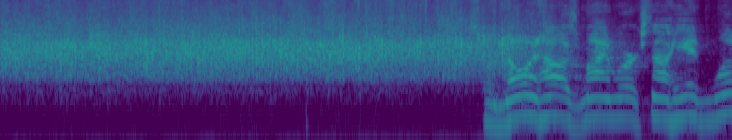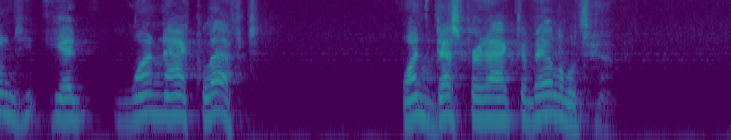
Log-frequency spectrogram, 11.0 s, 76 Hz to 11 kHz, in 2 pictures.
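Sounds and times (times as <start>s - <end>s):
large audience applauding: 0.0s - 4.6s
speech: 3.6s - 7.5s, 8.5s - 10.2s.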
